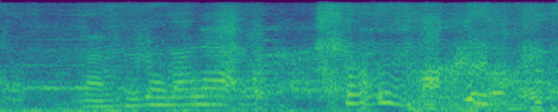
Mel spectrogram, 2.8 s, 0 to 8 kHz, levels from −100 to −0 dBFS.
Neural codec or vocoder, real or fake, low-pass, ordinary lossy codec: codec, 16 kHz in and 24 kHz out, 0.6 kbps, FireRedTTS-2 codec; fake; 7.2 kHz; Opus, 64 kbps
